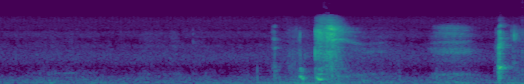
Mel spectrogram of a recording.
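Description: Two sharp sneezes in a quiet room: a loud one and a brief, partly stifled one. Ordinary sneezing.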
